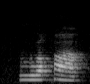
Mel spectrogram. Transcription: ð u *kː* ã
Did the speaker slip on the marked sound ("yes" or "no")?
yes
